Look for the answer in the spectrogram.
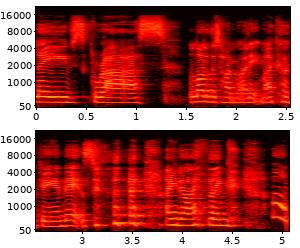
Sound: chuckles

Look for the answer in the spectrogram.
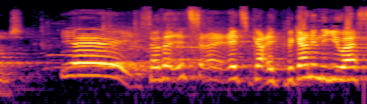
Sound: cheering

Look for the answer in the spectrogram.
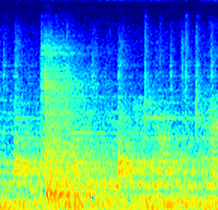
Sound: door closes

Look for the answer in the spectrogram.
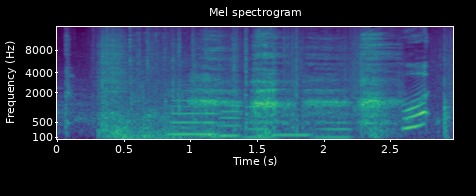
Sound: Daddy Pig panting

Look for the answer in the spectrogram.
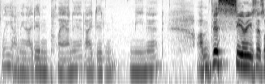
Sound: none

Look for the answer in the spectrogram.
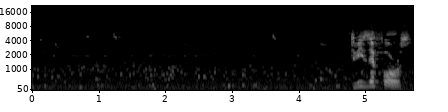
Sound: birds chirping

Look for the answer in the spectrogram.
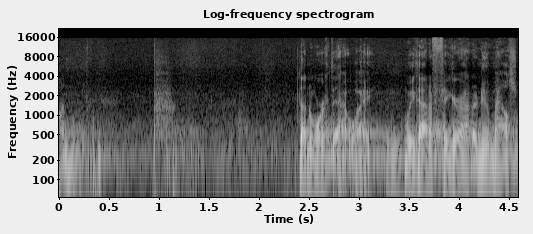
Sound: sharp exhale

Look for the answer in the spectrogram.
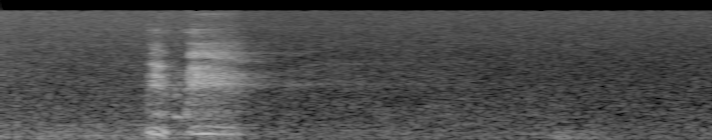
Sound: clears throat

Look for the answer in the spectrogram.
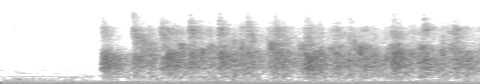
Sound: applause

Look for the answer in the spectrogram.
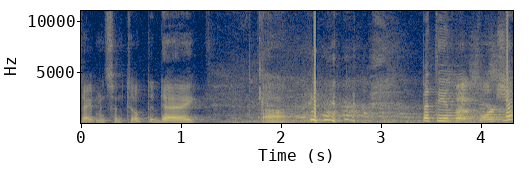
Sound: laughter

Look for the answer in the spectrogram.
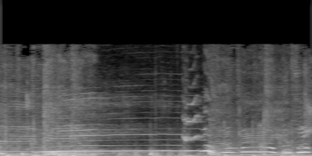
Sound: cheering

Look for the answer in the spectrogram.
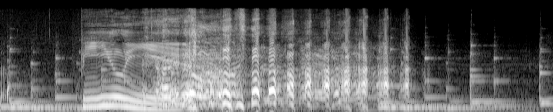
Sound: group laughing

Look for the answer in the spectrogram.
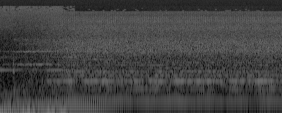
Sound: fans continue to blow

